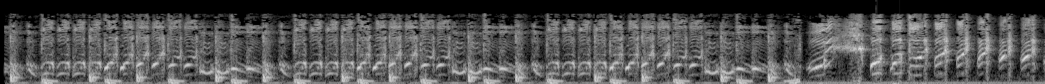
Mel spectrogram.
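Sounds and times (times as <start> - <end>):
background music: 0.0 - 8.0
person laughing: 0.1 - 10.4.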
